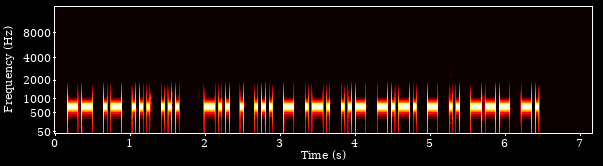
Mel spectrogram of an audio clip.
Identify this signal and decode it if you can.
Morse code, heard as a keyed tone, about 25 wpm, 700 Hz. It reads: MASS DESTRUCTION
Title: Sets of 5 Words Encore 25wpm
